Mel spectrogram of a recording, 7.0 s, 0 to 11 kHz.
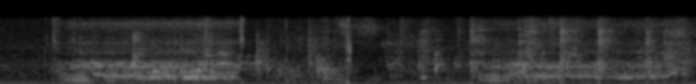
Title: Deadliest Snore 1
